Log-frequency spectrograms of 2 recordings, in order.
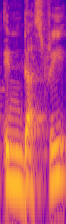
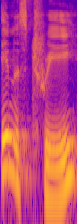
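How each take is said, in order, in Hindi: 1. हर ध्वनि, d सहित, स्पष्ट रूप से बोली गई है। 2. अमेरिकी शैली के संक्षिप्त उच्चारण में d छोड़ दिया जाता है। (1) "इट्स नॉट इंडस्ट्री" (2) "इट्स इनस्ट्री"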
